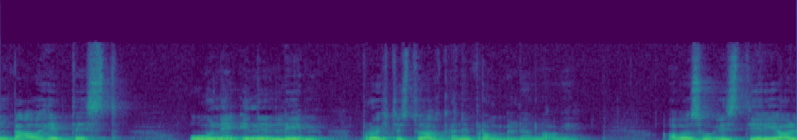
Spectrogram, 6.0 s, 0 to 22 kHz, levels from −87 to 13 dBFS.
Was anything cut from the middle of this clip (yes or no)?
no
